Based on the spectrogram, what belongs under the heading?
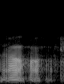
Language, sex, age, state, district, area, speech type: Assamese, male, 30-45, Assam, Sivasagar, rural, conversation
